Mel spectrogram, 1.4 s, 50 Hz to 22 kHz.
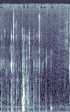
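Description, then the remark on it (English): A person drinks water: a few wet gulps and swallows with small liquid clicks, quiet and irregular, with no talking. “That's some high quality H2O.”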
